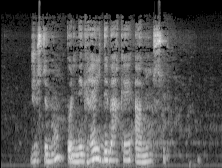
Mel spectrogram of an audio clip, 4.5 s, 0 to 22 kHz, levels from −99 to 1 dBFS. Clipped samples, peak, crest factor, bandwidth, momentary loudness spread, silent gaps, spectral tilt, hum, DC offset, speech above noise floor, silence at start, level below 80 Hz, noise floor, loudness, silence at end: under 0.1%; 0 dBFS; 18 dB; 16.5 kHz; 10 LU; none; -2.5 dB/octave; none; under 0.1%; 40 dB; 0.6 s; -54 dBFS; -57 dBFS; -15 LUFS; 1.05 s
